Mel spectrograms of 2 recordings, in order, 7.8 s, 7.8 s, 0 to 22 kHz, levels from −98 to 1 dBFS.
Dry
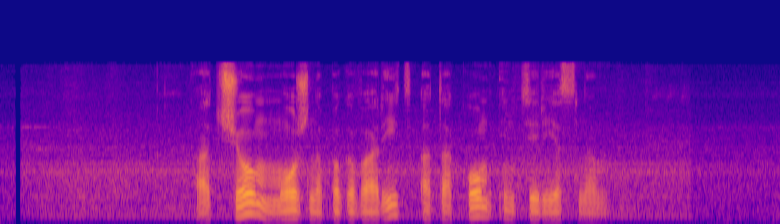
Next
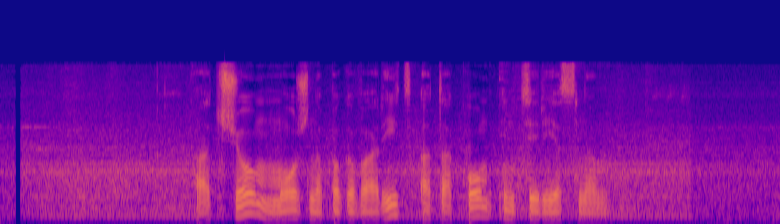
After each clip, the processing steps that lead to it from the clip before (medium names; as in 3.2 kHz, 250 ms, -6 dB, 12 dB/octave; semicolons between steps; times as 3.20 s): compression 3:1, threshold -37 dBFS, peak gain reduction 13.5 dB; trim +2 dB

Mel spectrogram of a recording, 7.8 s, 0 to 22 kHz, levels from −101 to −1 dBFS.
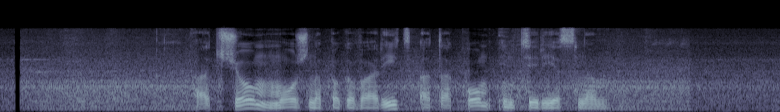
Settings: peak limiter -28.5 dBFS, peak gain reduction 8 dB; trim +2.5 dB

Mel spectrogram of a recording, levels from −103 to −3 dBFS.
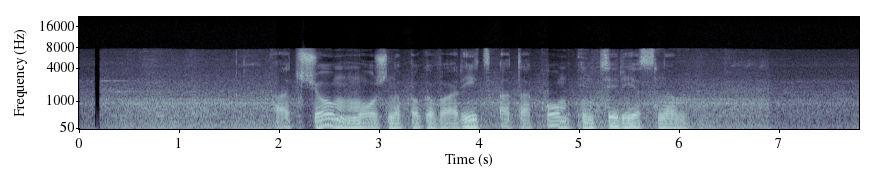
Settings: octave divider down 2 oct, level +2 dB; vibrato 0.52 Hz 21 cents; trim +8 dB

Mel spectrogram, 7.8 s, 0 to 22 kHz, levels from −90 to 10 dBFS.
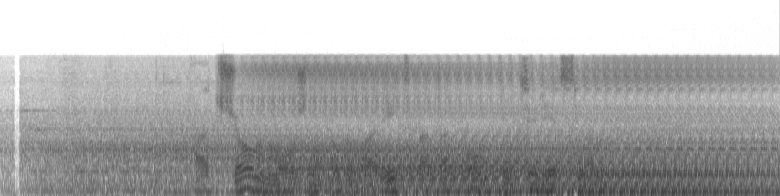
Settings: echo with a slow build-up 104 ms, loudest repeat 8, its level -9 dB; trim +7 dB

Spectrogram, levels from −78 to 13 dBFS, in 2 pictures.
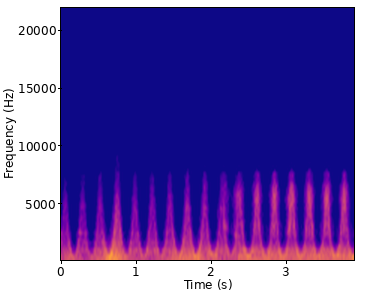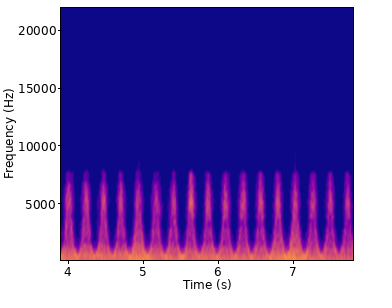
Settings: wind noise 480 Hz -19 dBFS; LFO low-pass sine 4.3 Hz 400–5100 Hz; trim -6.5 dB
